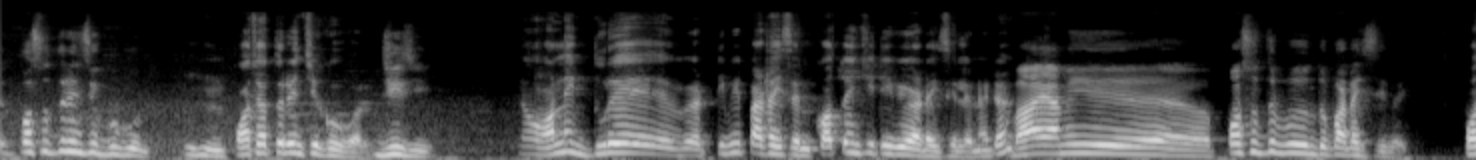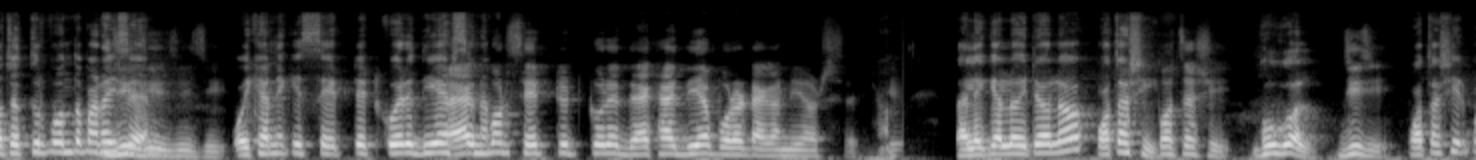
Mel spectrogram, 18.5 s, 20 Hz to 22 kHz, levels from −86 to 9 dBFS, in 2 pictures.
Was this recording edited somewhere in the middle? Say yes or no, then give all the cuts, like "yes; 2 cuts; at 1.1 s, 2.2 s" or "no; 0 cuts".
yes; 2 cuts; at 3.3 s, 14.7 s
